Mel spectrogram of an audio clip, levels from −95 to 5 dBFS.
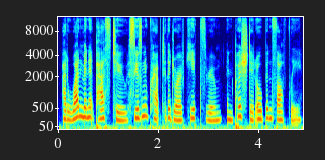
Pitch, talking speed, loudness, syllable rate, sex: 215 Hz, 220 wpm, -20 LUFS, 5.2 syllables/s, female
